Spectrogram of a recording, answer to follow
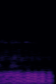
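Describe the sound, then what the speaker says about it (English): A cat purrs softly and steadily, a low rhythmic rumble close by, ending with a brief louder burst. "Cat starts to purr."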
